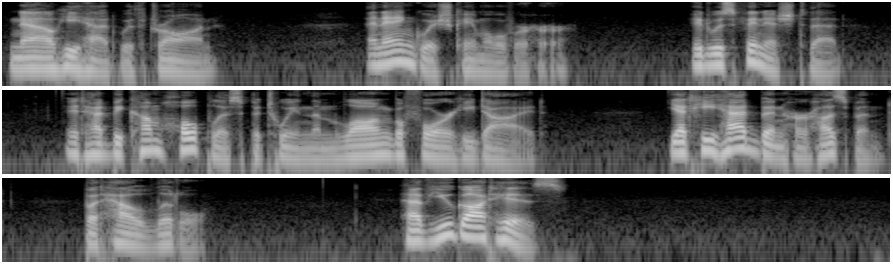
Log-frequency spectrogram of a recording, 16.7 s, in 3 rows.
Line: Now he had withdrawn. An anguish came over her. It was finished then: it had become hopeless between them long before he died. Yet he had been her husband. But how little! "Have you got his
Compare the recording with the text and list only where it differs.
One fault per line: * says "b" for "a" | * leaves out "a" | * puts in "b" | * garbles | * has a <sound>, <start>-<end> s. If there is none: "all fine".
all fine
